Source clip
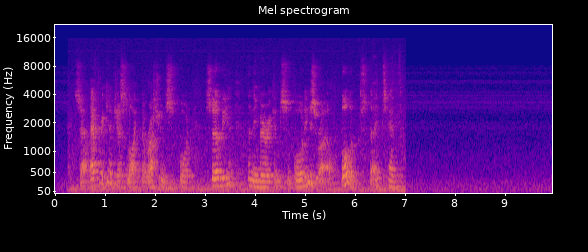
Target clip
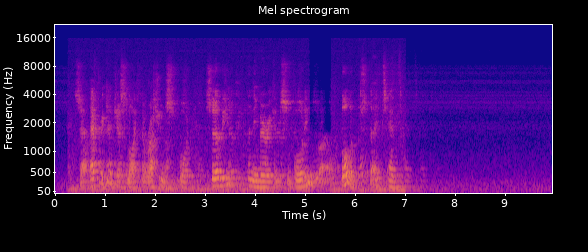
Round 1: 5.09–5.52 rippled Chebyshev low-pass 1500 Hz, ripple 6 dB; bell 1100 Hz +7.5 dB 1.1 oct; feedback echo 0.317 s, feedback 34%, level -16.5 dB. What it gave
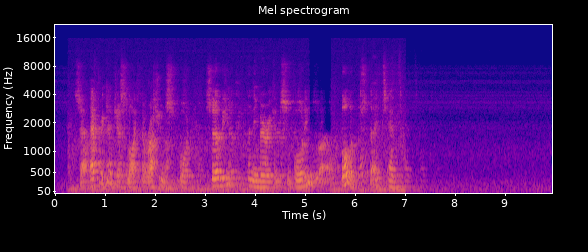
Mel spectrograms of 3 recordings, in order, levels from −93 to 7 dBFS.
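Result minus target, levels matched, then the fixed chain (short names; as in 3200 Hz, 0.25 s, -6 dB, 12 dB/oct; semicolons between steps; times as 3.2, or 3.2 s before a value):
1000 Hz band +4.5 dB
5.09–5.52 rippled Chebyshev low-pass 1500 Hz, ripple 6 dB; bell 1100 Hz -3.5 dB 1.1 oct; feedback echo 0.317 s, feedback 34%, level -16.5 dB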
